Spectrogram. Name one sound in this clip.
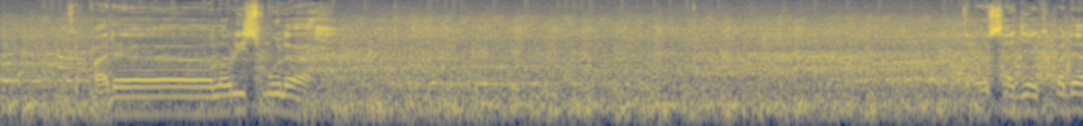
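A large crowd in a stadium chants and cheers steadily.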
